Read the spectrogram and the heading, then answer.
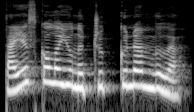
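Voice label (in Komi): "тайӧс колӧ юны тшыг кынӧм вылӧ", Komi, female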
